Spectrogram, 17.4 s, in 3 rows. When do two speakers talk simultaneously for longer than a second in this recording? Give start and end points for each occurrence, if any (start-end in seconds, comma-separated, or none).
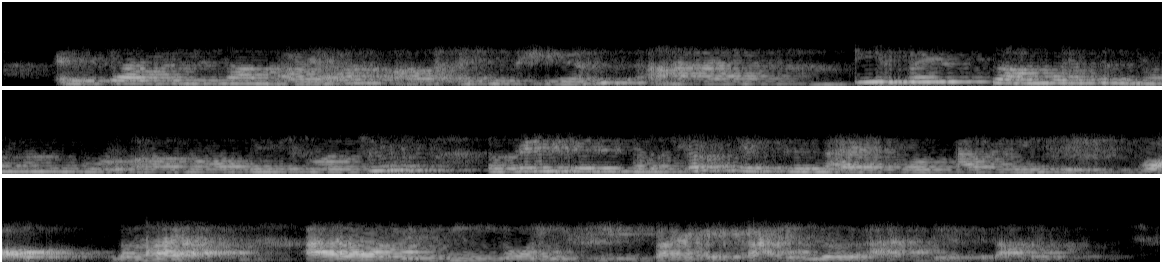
none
